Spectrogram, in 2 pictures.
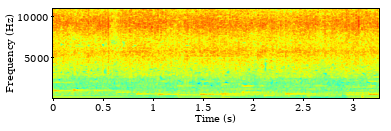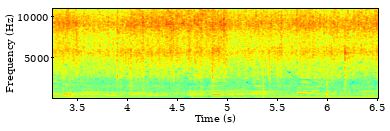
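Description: Mashed shark fish (sura puttu) sizzling in a frying pan as it is stirred with a wooden spatula, dry-frying until the fish's moisture cooks off. Background music with sustained notes plays over it.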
